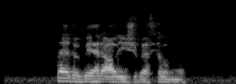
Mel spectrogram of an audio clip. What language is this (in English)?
Czech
